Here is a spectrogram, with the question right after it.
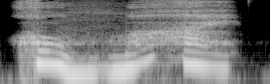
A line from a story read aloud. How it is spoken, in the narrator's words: Magnolia would exclaim inadequately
